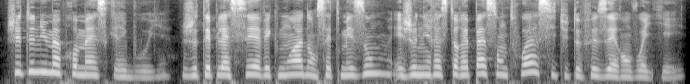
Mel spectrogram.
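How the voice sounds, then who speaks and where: A woman playing a gentle, devoted sister. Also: fairly high pitch, expressive, moderate pace, no room sound, clean studio sound, natural voice. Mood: tender. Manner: tender, pleading, earnest.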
